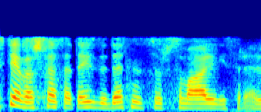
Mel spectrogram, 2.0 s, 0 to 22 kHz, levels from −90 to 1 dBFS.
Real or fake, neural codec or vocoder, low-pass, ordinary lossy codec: fake; codec, 16 kHz, 2 kbps, X-Codec, WavLM features, trained on Multilingual LibriSpeech; 5.4 kHz; AAC, 24 kbps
